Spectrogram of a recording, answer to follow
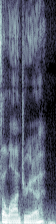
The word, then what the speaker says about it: Elandria: the elodran uh when i came up with alondria i was just trying to think of something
